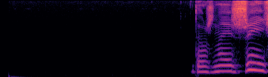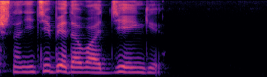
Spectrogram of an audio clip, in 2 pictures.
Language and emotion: Russian, angry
